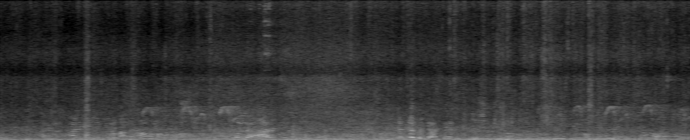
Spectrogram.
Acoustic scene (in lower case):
residential area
